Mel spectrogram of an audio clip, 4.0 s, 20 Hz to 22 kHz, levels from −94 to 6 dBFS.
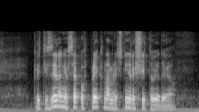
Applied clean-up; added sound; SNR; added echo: none; none; none; none.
